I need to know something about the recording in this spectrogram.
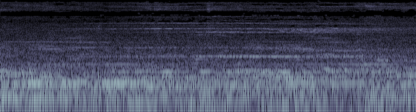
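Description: Music of many long held tones layered at different pitches, with no steady beat.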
